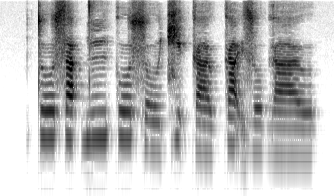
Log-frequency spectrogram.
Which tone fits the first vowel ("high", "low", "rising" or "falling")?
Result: high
